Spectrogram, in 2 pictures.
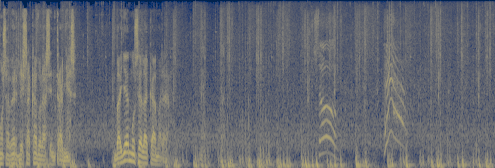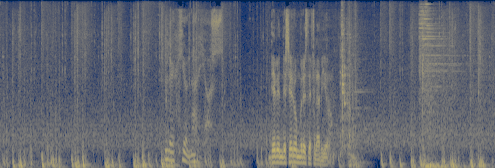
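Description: A horse gallops with quick, heavy hoofbeats on a dirt path.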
